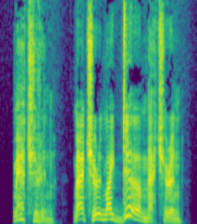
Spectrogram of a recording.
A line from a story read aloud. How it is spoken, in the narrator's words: cried Sir Joseph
